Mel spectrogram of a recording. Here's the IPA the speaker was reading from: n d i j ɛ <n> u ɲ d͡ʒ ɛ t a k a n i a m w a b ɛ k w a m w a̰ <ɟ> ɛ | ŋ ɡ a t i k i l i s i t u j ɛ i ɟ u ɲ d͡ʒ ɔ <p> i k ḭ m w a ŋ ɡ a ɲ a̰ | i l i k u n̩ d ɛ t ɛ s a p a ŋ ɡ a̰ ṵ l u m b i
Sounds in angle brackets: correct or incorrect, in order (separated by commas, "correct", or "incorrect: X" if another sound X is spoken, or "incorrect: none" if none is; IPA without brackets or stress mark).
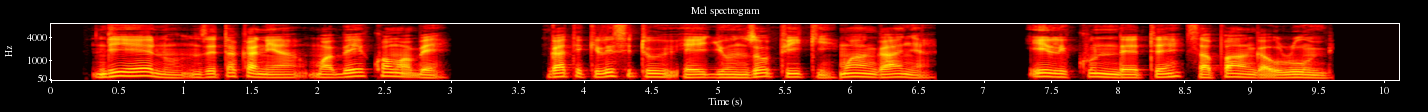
correct, incorrect: b, correct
